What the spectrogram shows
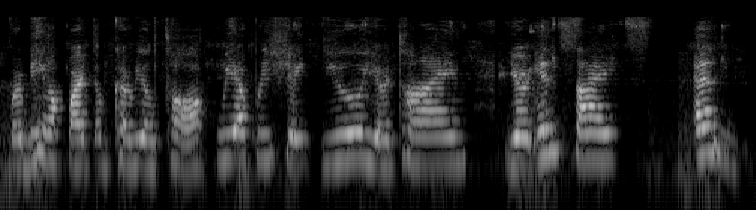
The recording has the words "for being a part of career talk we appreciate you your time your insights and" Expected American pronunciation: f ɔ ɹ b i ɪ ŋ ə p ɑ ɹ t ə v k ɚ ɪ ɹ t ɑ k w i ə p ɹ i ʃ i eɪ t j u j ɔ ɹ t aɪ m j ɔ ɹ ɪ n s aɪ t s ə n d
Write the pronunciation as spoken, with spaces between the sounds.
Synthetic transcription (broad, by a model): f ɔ ɹ b i ɪ ŋ ə p ɑ ɹ t ə v k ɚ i l t ɑ k w i ə p ɹ i ʃ i eɪ t j u j ɔ ɹ t aɪ m j ɔ ɹ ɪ n s aɪ t s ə n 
